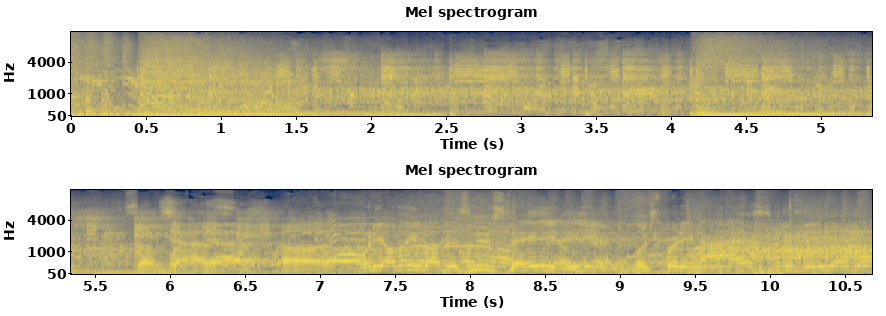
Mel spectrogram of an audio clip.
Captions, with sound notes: (crowd cheering) - I'm so jazzed. What do y'all think about this new stadium? Looks pretty nice. (crowd cheering)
